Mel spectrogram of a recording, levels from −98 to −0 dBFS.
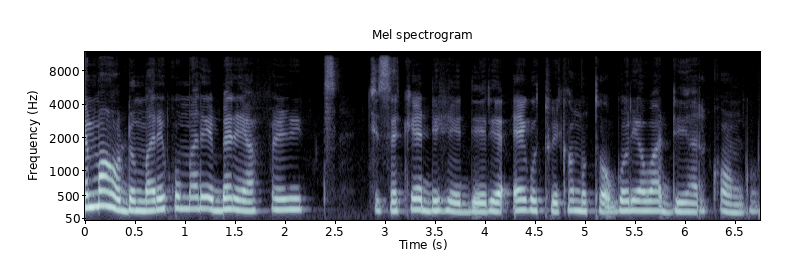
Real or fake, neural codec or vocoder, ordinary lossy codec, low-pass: fake; codec, 44.1 kHz, 7.8 kbps, Pupu-Codec; none; 10.8 kHz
